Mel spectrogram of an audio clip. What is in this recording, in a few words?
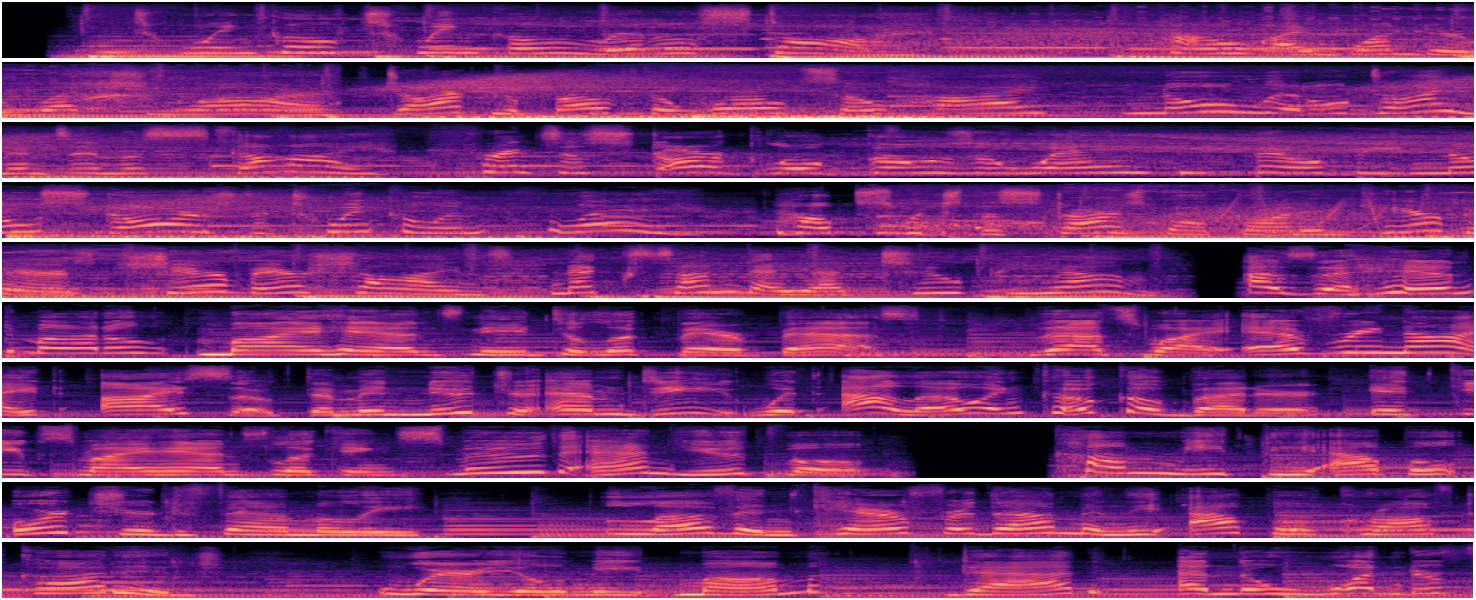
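American English, TV commercial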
